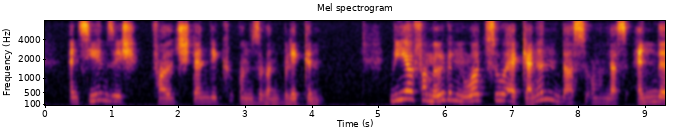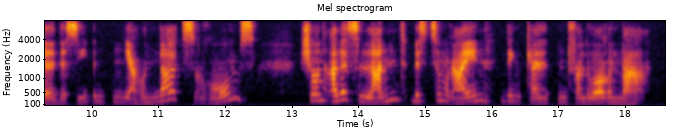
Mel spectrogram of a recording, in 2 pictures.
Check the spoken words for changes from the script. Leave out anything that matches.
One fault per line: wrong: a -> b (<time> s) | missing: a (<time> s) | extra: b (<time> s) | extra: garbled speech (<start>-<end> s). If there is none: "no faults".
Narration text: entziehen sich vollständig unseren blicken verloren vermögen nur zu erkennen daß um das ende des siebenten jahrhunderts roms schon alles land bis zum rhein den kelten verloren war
wrong: verloren -> wir (5.2 s)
